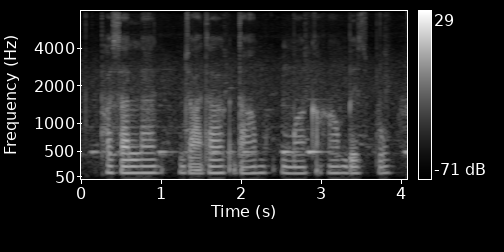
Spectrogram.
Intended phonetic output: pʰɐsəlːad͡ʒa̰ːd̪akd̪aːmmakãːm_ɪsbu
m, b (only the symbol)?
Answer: b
